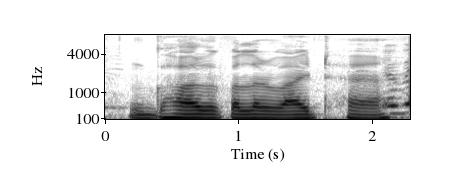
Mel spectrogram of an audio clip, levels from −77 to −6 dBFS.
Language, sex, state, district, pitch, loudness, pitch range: Hindi, male, Bihar, Patna, 125 Hz, -13 LUFS, 120-130 Hz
